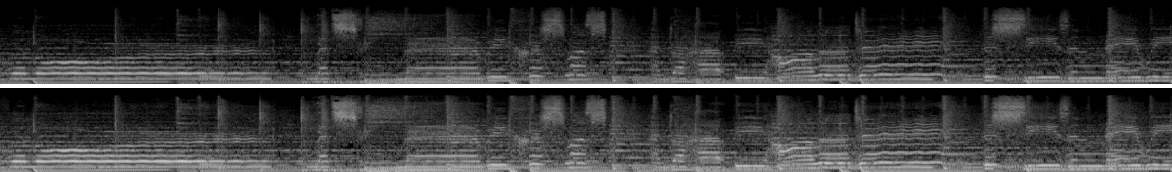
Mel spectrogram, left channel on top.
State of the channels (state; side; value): quieter; left; 7.1 dB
